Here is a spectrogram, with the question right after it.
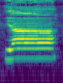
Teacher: یا کو ہم زبان کے درمیان اور تالو کے درمیان سے ادا کریں گے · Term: حرف شجریہ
